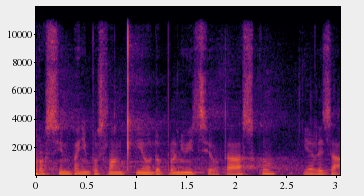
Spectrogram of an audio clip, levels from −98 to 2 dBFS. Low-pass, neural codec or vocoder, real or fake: 10.8 kHz; vocoder, 44.1 kHz, 128 mel bands, Pupu-Vocoder; fake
